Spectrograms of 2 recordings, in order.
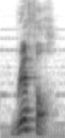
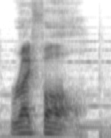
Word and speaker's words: Riffle: just peachy now right riffle hey you private second class my name is pronounced rifle rifle oh well thank you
